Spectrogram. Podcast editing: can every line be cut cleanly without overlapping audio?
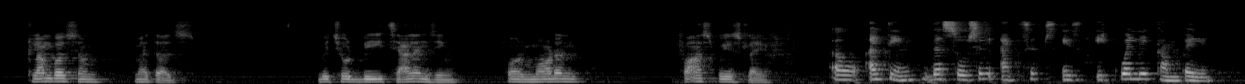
Yes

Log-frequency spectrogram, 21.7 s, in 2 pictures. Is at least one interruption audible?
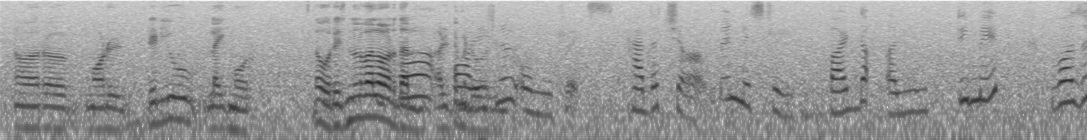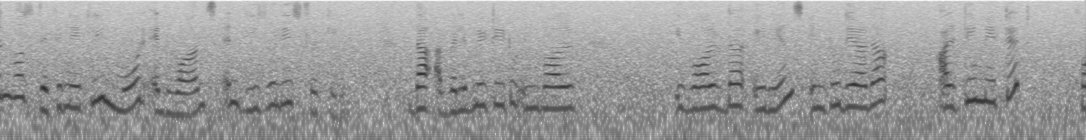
Yes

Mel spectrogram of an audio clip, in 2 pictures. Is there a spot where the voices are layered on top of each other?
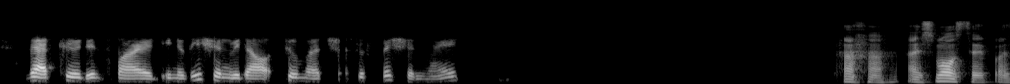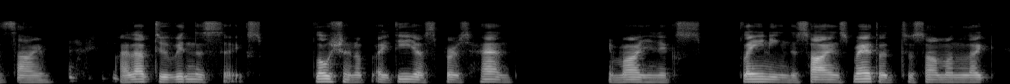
No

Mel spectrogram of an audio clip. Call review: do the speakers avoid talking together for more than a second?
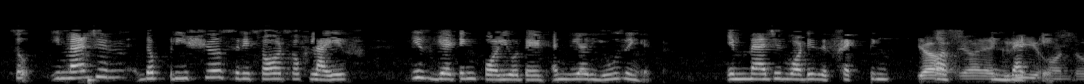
No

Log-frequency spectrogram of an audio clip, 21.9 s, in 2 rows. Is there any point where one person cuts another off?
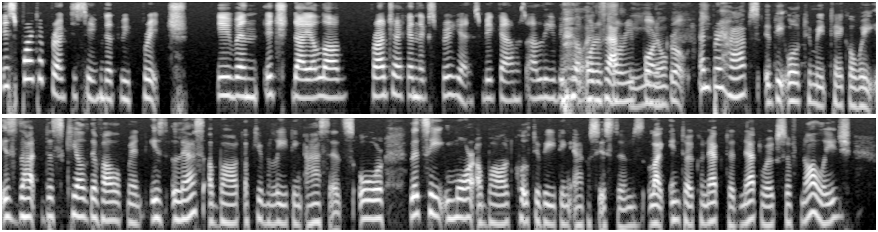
Yes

